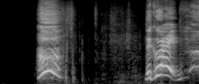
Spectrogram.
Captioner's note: gasps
